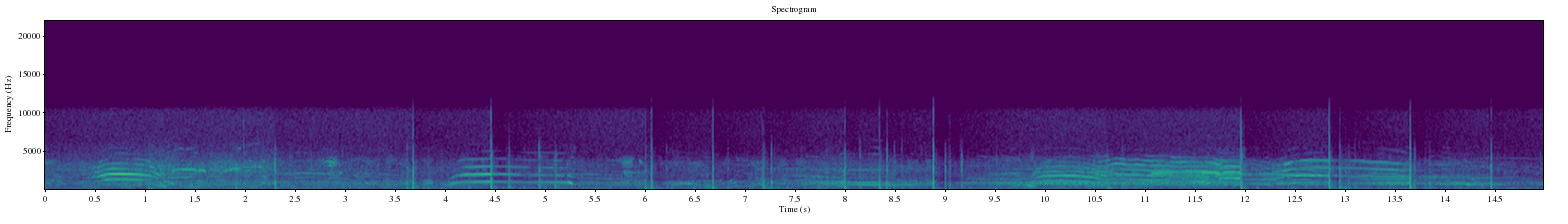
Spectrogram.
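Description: Fireworks burst with sharp bangs and crackles outdoors.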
